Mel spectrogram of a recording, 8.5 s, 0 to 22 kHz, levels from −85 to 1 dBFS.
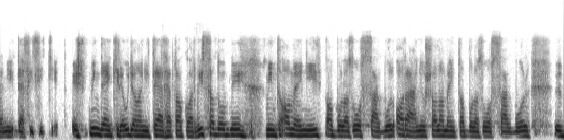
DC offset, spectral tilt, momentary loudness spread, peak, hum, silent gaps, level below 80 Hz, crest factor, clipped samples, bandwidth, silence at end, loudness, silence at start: under 0.1%; -8 dB/octave; 6 LU; -2 dBFS; none; none; -58 dBFS; 14 dB; under 0.1%; 7.8 kHz; 0 s; -15 LUFS; 0 s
